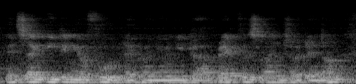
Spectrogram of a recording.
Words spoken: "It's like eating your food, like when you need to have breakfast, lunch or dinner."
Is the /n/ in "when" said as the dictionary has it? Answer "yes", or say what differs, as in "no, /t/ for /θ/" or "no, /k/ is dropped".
yes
